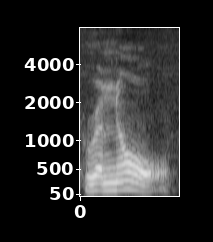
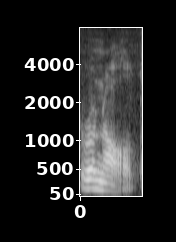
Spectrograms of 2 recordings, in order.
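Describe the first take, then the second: First: The name is pronounced the French way. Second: The name is pronounced the American English way. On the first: The speaker calls it right. "That's the way the French pronounce it" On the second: The speaker calls it wrong. "it's not Renault"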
